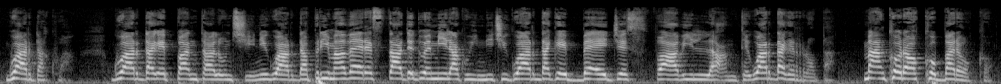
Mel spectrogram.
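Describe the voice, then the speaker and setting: A woman's voice: fairly high pitch, unhurried, fairly bright tone. A woman acting a bitter, brash, foul-mouthed working-class woman in a theatrical radio monologue, coarse, scornful and insistent, repeating her phrases. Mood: boastful, indignant.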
